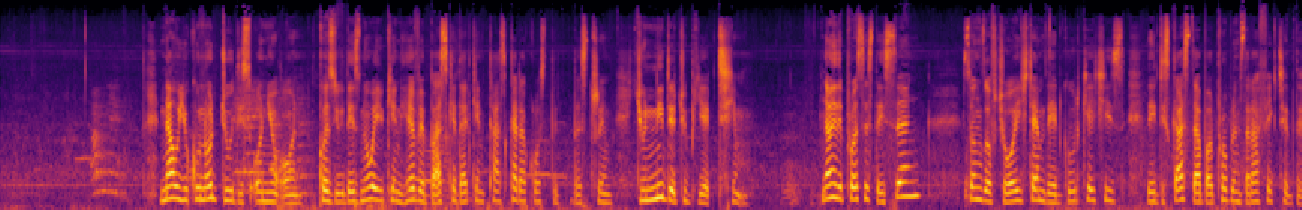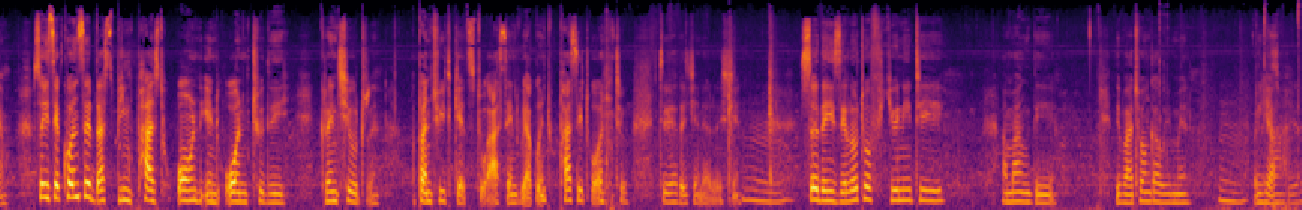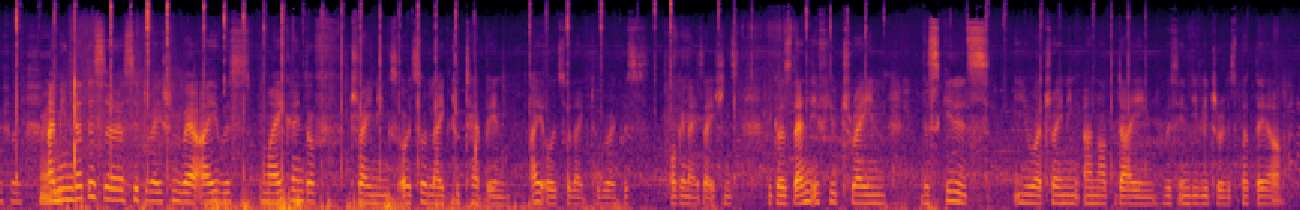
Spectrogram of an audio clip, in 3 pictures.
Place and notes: Office of Basilwizi Trust, Binga, Zimbabwe - Abbigal tells about BaTonga women...
We are sitting with Abbigal Muleya outside Basilwizi Trust’s Office in Binga, some voices from people working inside, and a herd of cows passing… the midday breeze is a pleasant cooling, unfortunately though it occasionally catches the mic…
Abbigal describes for listeners the spirit of unity and the concept of team-working among the BaTonga women she is working with, be it in pursuing traditional women’s craft like basket-weaving, or recently in an all-women fishery project. Abbigal is one of the founder members of ZUBO Trust, an organization aiming to enable women to realize, enhance and maximize their social, economic and political potential as citizens of Zimbabwe.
